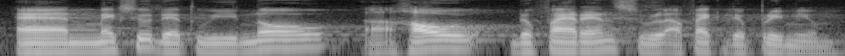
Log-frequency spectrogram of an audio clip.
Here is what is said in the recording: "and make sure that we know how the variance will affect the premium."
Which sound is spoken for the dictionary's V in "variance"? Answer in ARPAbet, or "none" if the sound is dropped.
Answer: F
